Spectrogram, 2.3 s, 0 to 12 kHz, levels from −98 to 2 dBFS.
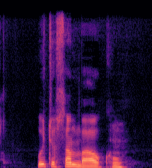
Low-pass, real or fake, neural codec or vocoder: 10.8 kHz; fake; autoencoder, 48 kHz, 128 numbers a frame, DAC-VAE, trained on Japanese speech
